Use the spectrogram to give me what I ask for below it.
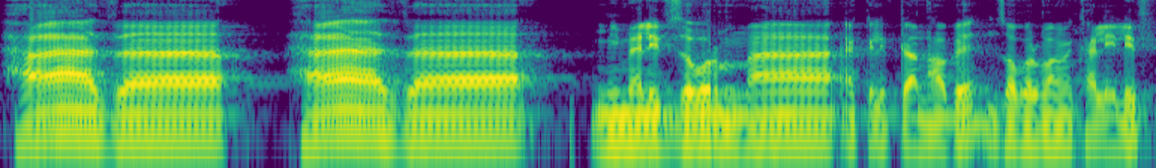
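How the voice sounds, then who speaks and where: A man teaching Quran reading, spelling out letters and vowel marks slowly and then chanting the words drawn out. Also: on the low side, flat delivery, darkish tone, long reverb tail, soft background music. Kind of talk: slow spelled-out Quran recitation lesson.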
